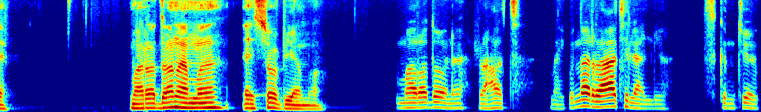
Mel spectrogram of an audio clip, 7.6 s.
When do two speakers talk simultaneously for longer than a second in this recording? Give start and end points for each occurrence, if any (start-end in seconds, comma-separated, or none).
none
